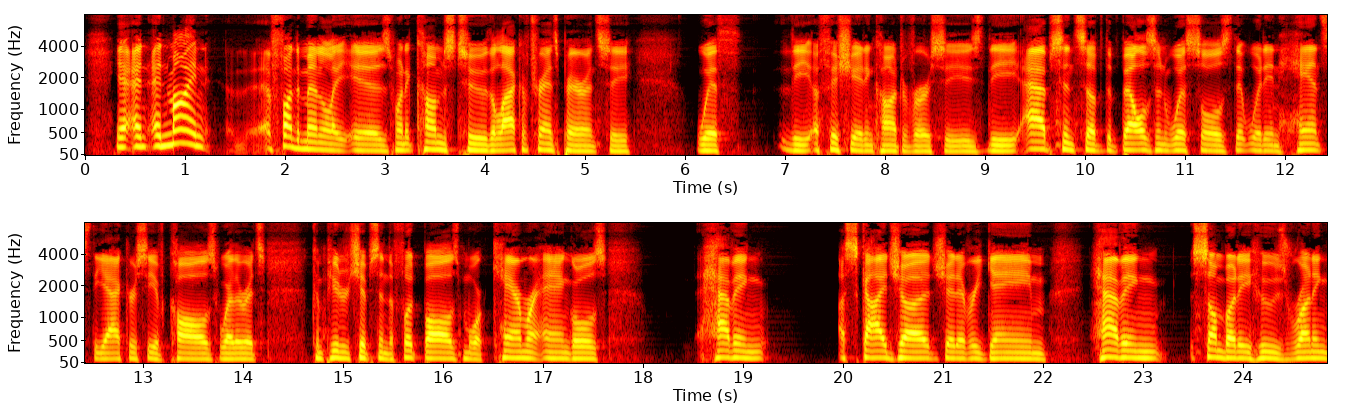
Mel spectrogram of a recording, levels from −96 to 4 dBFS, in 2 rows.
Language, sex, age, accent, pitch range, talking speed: English, male, 40-59, American, 120-160 Hz, 130 wpm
